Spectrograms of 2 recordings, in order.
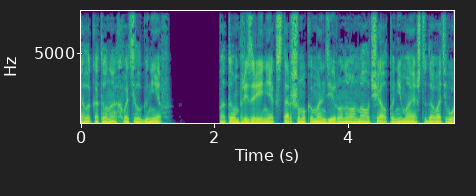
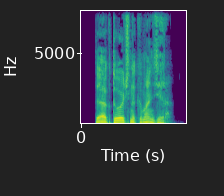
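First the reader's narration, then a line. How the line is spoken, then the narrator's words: Calm reply. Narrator (Russian): спокойно ответил Макрон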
